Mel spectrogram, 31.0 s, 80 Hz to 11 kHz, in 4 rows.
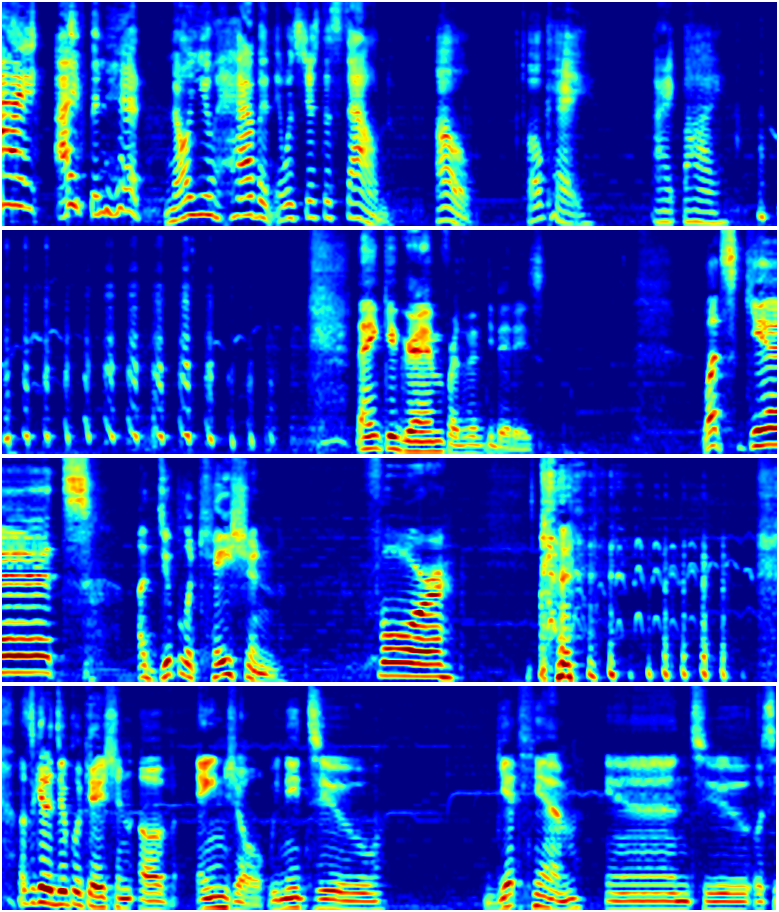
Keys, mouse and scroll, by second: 15.2 click, 28.4 click, 30.7 click.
